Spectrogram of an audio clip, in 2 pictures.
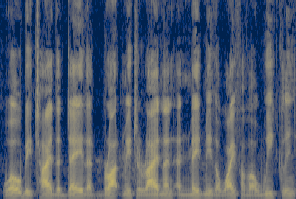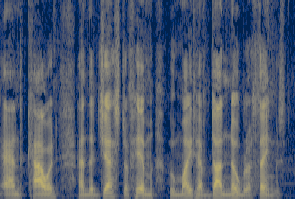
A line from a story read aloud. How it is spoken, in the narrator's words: she cried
